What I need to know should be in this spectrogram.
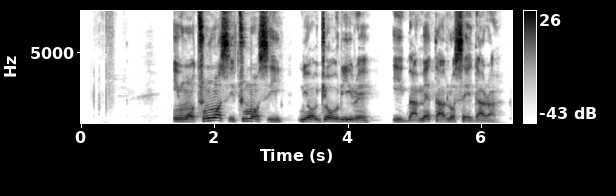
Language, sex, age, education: Yoruba, male, 30-45, tertiary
